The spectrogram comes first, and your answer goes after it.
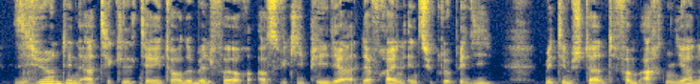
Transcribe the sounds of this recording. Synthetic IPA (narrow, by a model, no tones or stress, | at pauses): ziːɦøːʁəndeːnʔa̰ɐtʰikʰl̩tʰeʁitʰoʁdəbɛlfœʁaʊsv̥ikʰipʰeːdjadeːɐfʁ̥aɪənʔɛ̰nt͡sy̥klopʰediːmɪt̚d̥eːmʃtantfɔmʔa̰χtn̩jaːn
